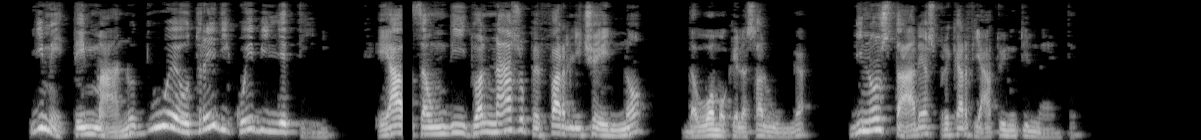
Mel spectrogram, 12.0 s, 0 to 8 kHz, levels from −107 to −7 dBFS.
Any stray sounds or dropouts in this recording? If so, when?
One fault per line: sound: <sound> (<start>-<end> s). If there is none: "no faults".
sound: dropout (4.0-4.1 s)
